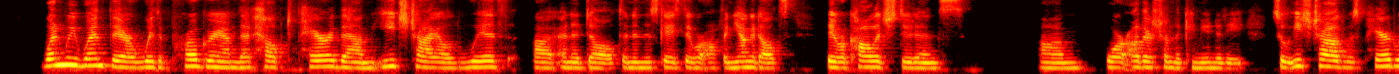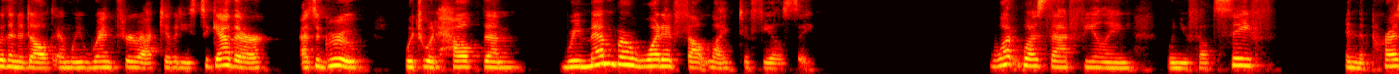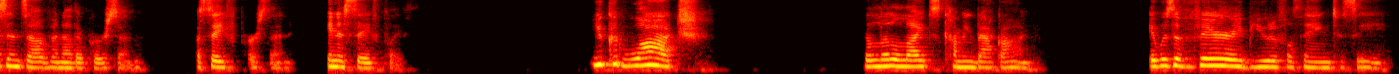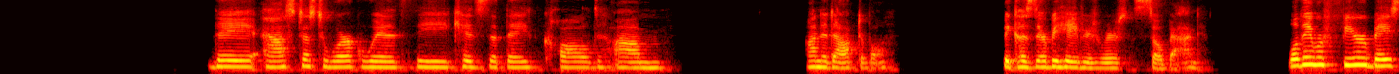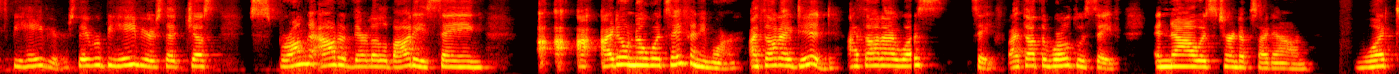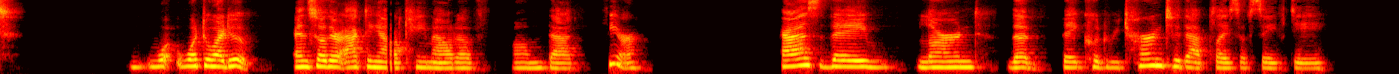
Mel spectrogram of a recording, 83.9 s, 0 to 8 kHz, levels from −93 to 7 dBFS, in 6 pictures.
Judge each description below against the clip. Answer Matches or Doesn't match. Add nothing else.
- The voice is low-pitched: Doesn't match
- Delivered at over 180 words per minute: Doesn't match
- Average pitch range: Matches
